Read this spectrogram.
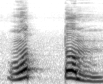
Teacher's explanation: Nah, wa in uttum ya, wa in uttum itu dibaca secara idgham mutajanisain, yang satu rumah beda sifat ya, itu wa id nguttum, ngudtum. Kalau yang secara tulisan adalah ngudtum, tapi secara bacaan idgham kita baca nguttum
